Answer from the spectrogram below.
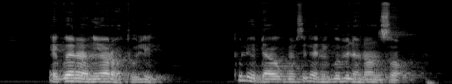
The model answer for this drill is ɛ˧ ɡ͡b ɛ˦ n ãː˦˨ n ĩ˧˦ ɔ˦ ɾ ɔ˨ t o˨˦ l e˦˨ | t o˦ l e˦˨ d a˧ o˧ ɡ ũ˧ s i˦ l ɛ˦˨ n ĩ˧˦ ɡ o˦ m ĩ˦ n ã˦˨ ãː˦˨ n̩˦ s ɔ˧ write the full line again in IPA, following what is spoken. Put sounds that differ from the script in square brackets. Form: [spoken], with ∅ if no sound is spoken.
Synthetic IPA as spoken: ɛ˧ ɡ͡b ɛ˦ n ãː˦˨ n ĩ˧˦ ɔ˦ ɾ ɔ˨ t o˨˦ l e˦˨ | t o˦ l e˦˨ d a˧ o˧ ɡ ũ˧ s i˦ l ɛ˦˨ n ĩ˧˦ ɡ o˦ m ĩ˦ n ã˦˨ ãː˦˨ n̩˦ s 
